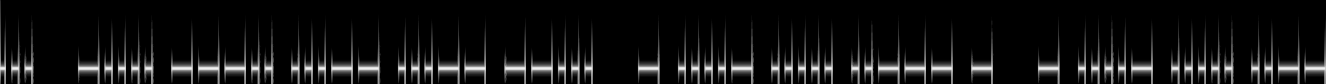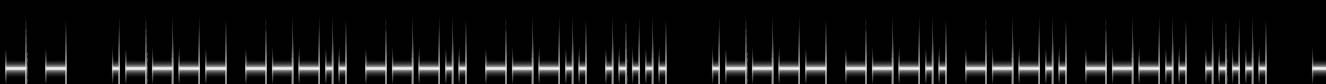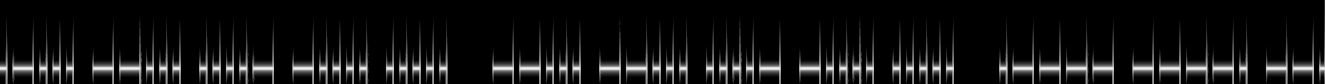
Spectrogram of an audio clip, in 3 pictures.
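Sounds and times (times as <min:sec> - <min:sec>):
morse code clicks: 0:00.0 - 0:39.7.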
